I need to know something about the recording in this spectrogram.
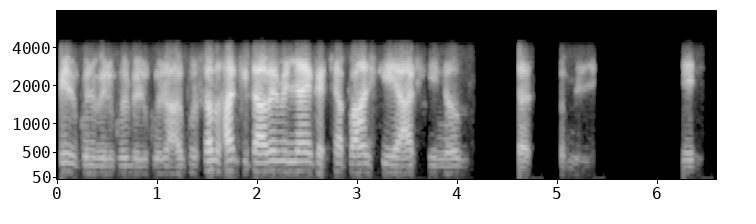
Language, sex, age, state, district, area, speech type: Hindi, male, 60+, Uttar Pradesh, Hardoi, rural, conversation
